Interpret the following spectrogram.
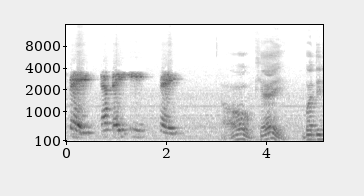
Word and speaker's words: fae: It's a fae. It's pronounced fae.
